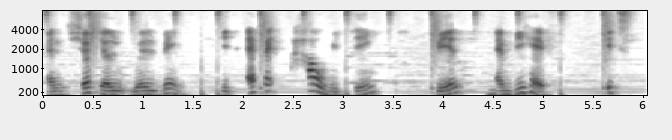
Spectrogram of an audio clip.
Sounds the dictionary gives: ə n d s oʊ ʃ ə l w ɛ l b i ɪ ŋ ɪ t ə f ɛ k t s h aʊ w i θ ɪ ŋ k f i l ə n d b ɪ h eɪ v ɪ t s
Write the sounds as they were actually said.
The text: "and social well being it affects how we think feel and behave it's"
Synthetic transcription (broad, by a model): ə n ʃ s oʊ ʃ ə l w ɛ l b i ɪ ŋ ɪ t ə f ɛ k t h aʊ w i t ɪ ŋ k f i l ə n b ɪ h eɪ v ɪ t s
